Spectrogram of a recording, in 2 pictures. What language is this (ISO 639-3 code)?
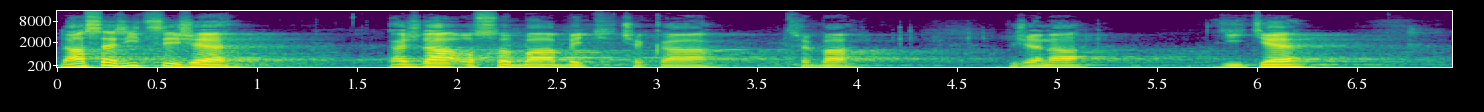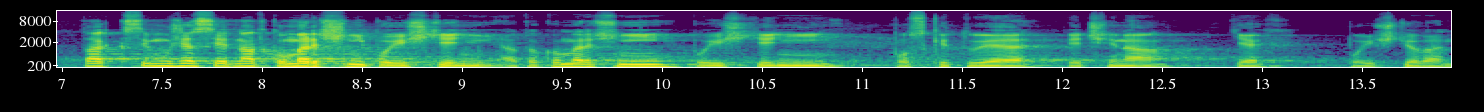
ces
